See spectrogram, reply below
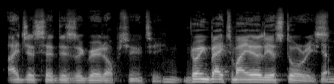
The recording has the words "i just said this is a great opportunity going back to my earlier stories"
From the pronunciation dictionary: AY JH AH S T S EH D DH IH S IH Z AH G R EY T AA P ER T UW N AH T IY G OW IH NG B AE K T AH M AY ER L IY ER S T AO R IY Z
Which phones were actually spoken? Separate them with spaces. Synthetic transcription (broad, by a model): AY JH AH S T S EH D DH IH S IH Z AH G R EY T AA P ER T UW N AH T IY G OW IH NG B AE K T AH M AY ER L IY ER S T AO R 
